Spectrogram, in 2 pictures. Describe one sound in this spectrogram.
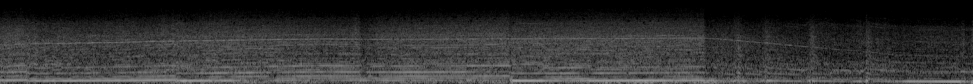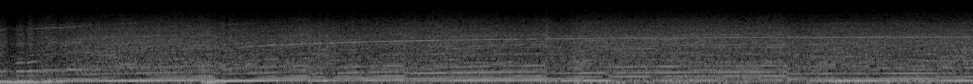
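A racing car engine screams at high revs, dropping sharply as it slows and climbing again through quick gear changes.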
